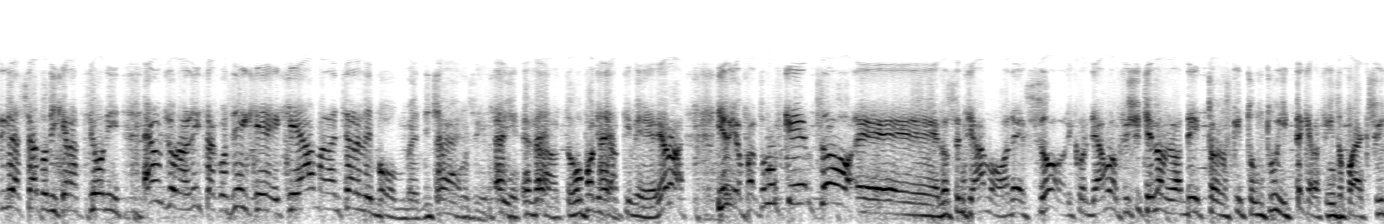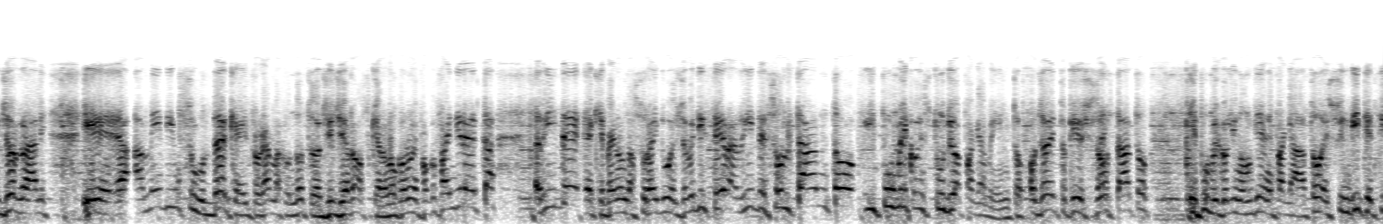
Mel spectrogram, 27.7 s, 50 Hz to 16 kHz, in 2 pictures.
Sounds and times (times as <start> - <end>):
Music: 0.0 - 27.6
Radio: 0.0 - 27.6
Speech: 0.0 - 27.6.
